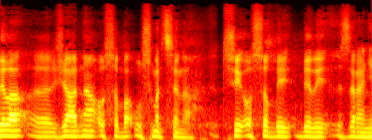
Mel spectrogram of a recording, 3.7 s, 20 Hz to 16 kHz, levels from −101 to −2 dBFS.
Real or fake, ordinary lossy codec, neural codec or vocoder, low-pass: fake; MP3, 64 kbps; autoencoder, 48 kHz, 32 numbers a frame, DAC-VAE, trained on Japanese speech; 14.4 kHz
